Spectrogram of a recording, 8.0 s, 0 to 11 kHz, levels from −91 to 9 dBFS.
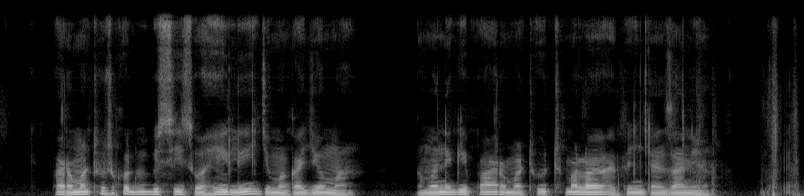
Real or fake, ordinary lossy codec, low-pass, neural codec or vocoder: real; none; 9.9 kHz; none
